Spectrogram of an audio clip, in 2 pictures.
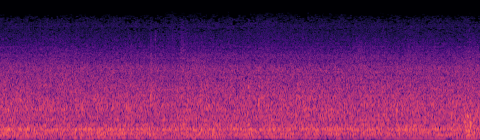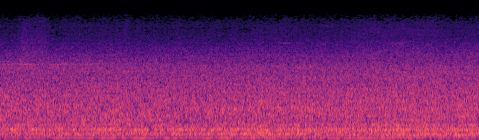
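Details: Steady broadband rumble like a vehicle or train interior, with no animal voices present.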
